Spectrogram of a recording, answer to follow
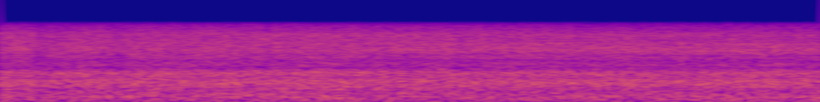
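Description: A woodland stream cascading down a small rocky waterfall: steady roaring of rushing water.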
